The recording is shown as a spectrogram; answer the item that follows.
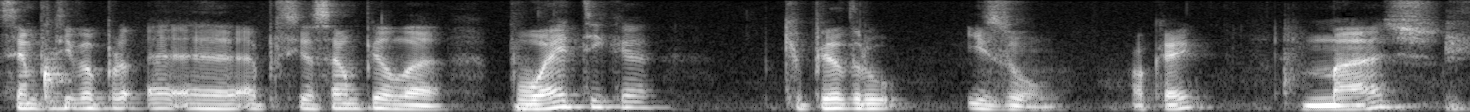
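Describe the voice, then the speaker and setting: A man's medium-pitched voice at a very slow pace, with ordinary pitch variation, long and frequent pauses, and light background noise. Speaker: podcast host. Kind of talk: casual podcast conversation. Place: studio. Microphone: studio mic.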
